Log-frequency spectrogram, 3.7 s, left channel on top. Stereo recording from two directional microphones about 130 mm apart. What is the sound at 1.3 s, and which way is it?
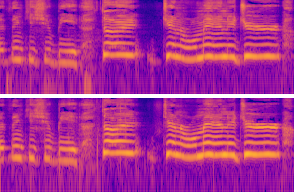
Speech, 15° left (ahead or behind).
